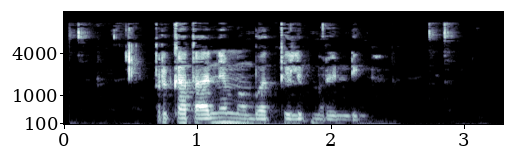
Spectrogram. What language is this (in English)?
Indonesian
